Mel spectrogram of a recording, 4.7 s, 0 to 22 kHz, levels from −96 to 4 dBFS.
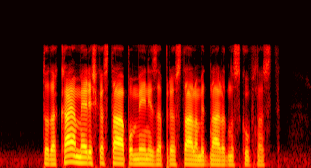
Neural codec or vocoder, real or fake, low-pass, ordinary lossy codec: none; real; 7.2 kHz; none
